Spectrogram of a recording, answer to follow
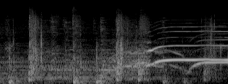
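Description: Live band music with a steady beat and a crowd clapping along in time; about one and a half seconds in, a long high held note comes in over it.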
